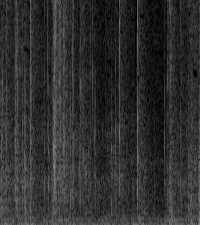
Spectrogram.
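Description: Clear plastic packaging crinkling and crackling irregularly as it is handled and unwrapped.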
